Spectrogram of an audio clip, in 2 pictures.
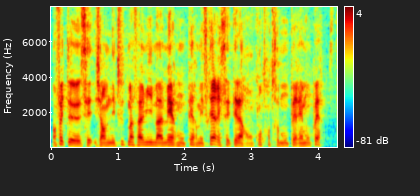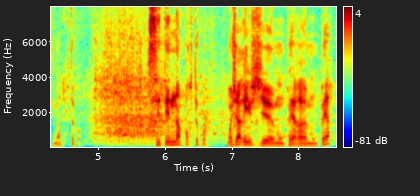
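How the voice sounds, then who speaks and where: A male stand-up comedian telling a story on a TV studio stage in an animated, chatty way, laughing along as he goes. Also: medium pitch, quick pace. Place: TV studio stage with live audience. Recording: loud audience laughter and noise.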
